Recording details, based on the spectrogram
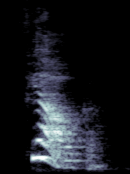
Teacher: в другому слові в слові фіалка звук ф м'який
